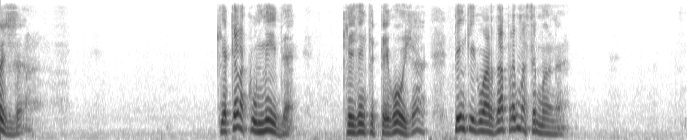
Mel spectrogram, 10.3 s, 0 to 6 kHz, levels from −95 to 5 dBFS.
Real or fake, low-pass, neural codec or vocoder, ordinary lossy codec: fake; 5.4 kHz; codec, 16 kHz, 8 kbps, FreqCodec, larger model; none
